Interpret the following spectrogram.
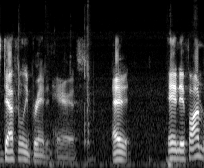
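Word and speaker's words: Hoerres: Can you say his name right? Brandon Harris. Are you talking about Brandon? H O E R R E S. Brandon Harris. There's no A in that. Brandon Harris.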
